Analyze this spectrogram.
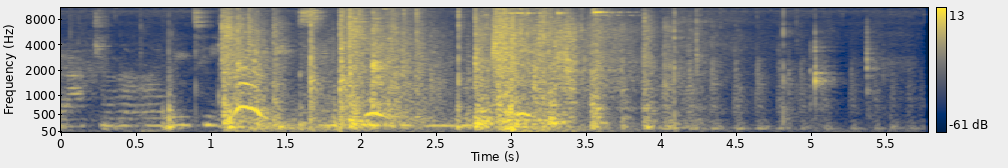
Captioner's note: TV smashing, news cuts out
